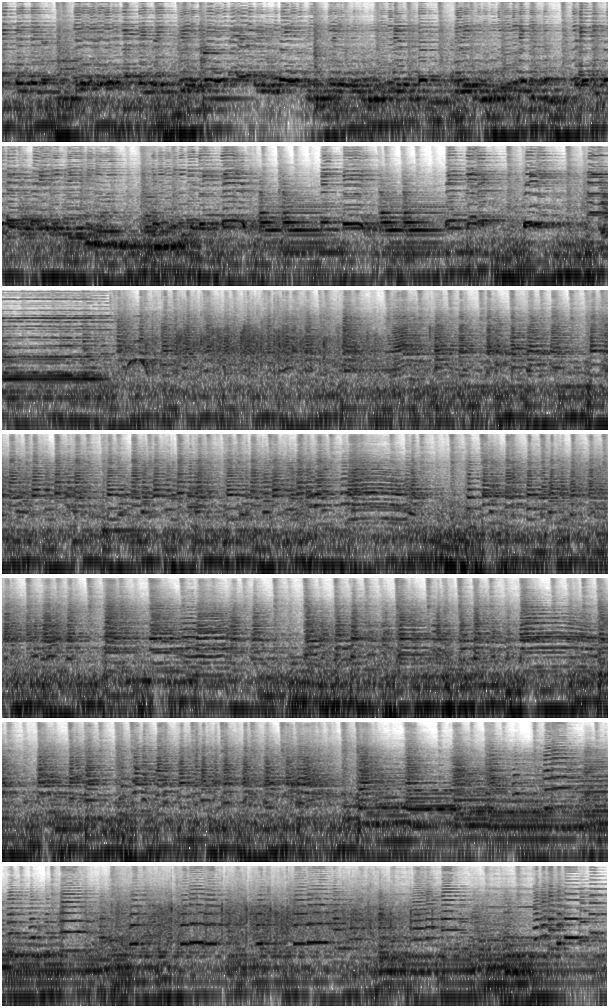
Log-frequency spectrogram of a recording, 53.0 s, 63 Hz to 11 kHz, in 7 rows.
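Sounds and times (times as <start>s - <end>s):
big band jazz: 0.0s - 53.0s
rhythm section: 0.0s - 53.0s
trumpets and trombones: 0.0s - 53.0s.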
